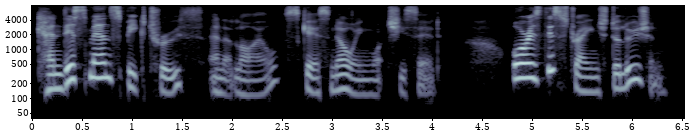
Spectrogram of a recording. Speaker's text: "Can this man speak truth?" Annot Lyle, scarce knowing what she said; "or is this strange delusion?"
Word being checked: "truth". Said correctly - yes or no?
yes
